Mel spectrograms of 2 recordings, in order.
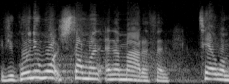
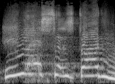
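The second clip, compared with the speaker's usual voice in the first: high, jubilant cry of recognition; re-enacted finish-line yell; retold screaming; 8 semitones higher, slower than usual. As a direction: burst out with joy, pitched way up. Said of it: "we're there screaming our heads off".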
